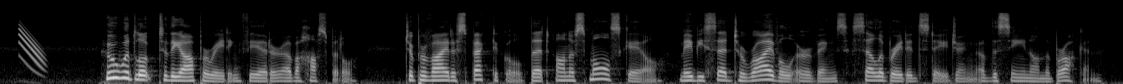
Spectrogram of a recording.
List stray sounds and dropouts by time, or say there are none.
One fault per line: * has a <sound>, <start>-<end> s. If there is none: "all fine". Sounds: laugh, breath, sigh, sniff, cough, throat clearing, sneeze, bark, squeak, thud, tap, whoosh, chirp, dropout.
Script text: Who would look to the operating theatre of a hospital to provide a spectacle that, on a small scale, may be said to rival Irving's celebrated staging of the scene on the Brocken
* has a chirp, 0.2-0.5 s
